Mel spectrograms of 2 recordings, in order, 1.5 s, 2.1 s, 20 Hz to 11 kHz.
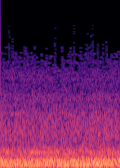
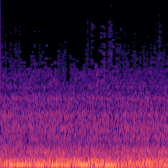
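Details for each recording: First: Mazda CX9 (2008 per description, 2011 in speech), about 108,000 miles, climbing a slight grade at low rpm after LubeGuard shudder-fix additive: steady low drone, no pulsing or judder. Converter lockup is smooth, shudder gone. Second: Mazda CX9 (2008 per description, 2011 in speech), about 108,000 miles, in sixth gear climbing a hill under light load at low rpm (usually 1200–1500): a low uneven rumble under the cruise drone. Torque converter shudder at lockup, before additive fix.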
